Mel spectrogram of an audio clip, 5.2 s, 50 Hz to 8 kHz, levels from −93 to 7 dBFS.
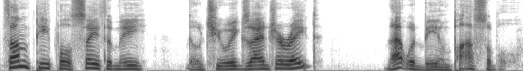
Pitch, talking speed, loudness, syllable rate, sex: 145 Hz, 135 wpm, -19 LUFS, 4.8 syllables/s, male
